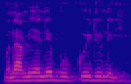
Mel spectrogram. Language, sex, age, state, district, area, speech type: Assamese, male, 30-45, Assam, Nagaon, rural, spontaneous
